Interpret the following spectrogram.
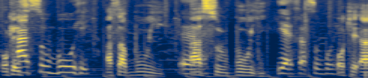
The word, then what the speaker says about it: asubuhi: Asabuhi. Okay. Asubuhi.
